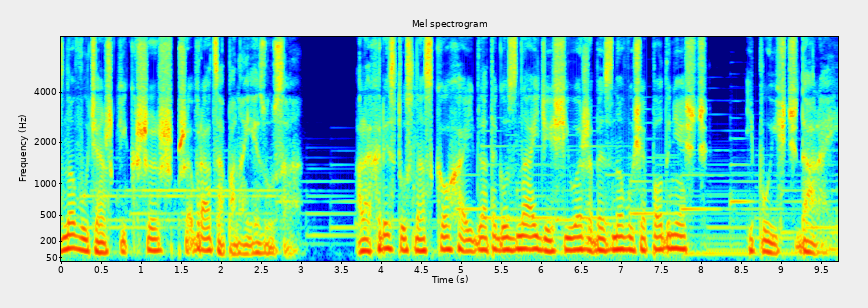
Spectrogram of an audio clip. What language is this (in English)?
Polish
